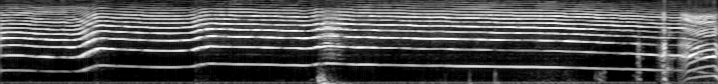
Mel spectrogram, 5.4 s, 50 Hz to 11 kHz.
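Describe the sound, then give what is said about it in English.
A voice imitates the phone emergency alert siren tone due to sound at 2:20 East Coast time: a loud, steady high wail that swoops upward several times, gradually sinking in pitch between rises, with no talking. “This is what it's going to sound like at 2:20 East Coast time.”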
